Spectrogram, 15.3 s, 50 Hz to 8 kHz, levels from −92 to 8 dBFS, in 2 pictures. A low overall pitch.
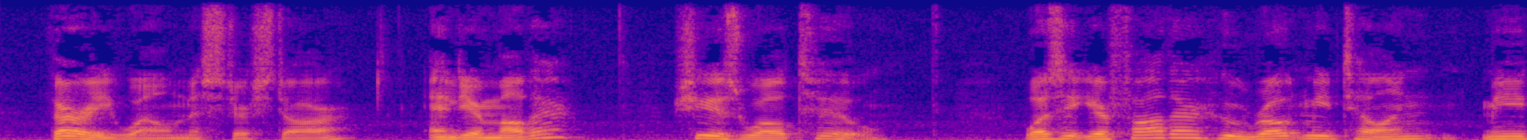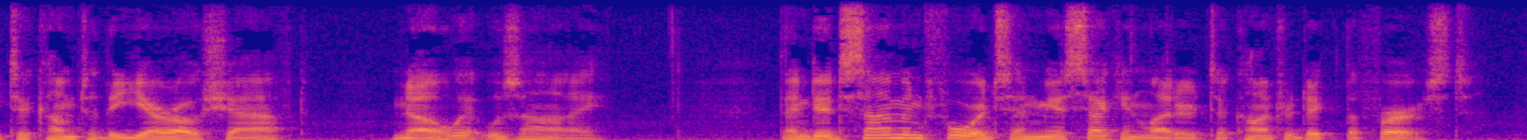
Yes: low, 125 Hz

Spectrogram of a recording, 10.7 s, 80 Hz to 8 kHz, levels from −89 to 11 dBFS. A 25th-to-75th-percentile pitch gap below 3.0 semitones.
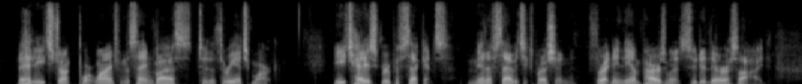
Yes: narrow, 2.6 semitones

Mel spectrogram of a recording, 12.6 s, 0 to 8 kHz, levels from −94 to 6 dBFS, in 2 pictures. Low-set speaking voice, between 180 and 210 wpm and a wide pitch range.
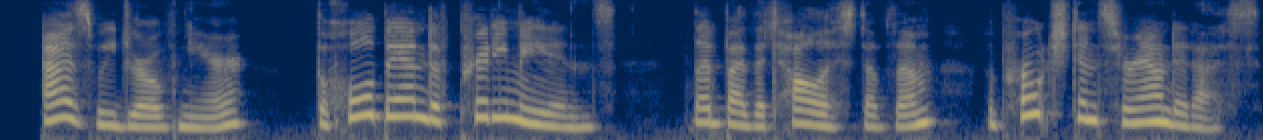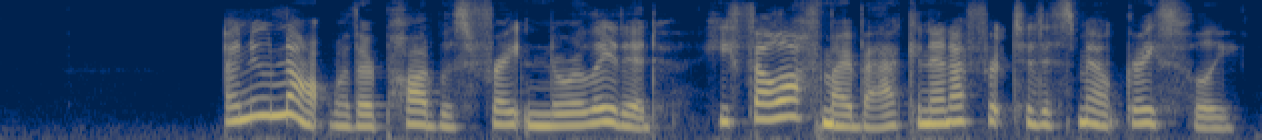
No: high, 245 Hz; average, 190 wpm; wide, 5.8 semitones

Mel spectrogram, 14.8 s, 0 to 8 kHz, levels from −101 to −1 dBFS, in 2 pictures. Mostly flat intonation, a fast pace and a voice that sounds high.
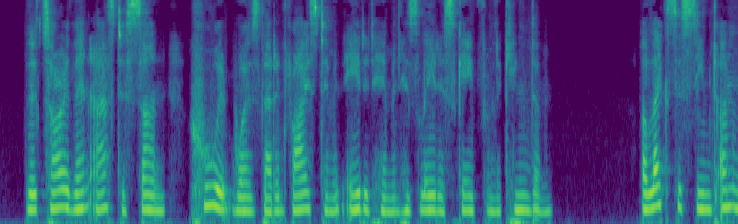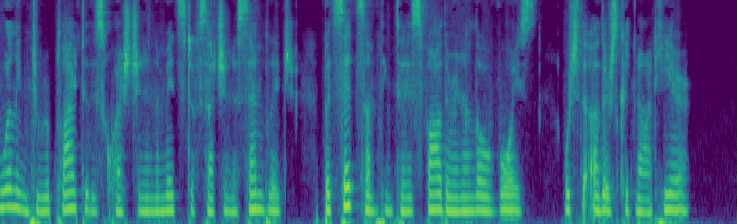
Yes: narrow, 2.1 semitones; fast, 215 wpm; high, 195 Hz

